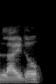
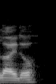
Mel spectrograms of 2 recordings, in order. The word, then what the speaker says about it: Lidl: but my uh little special or lydle whatever way you choose to pronounce it I think it's supposed to be Lidl oh Mick Lloyd's Central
